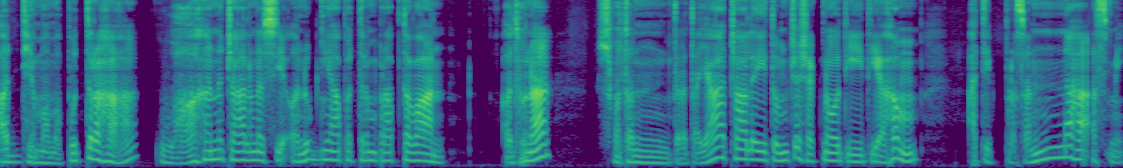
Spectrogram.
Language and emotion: Sanskrit, happy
